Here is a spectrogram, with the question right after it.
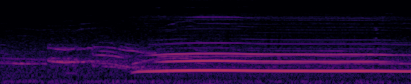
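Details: An arctic wolf, a grey wolf native to the Arctic regions of North America, howls: a wavering higher note that slides down into a long, steady tone.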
